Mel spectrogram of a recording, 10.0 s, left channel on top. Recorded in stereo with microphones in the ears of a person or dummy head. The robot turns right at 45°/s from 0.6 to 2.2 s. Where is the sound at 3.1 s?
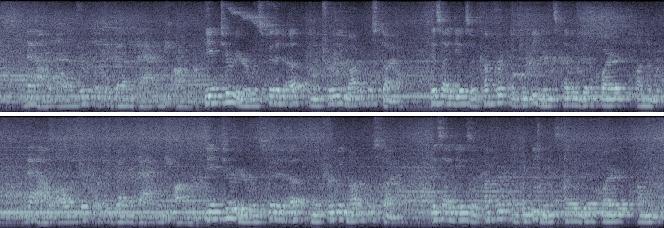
80° left, 0.6 m.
